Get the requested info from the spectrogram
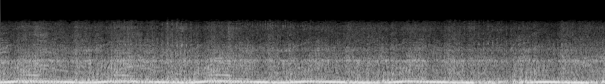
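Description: Sport motorcycle engine revved up and down over and over, about once a second.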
